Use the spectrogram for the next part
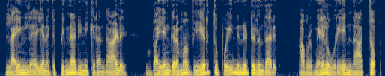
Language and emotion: Tamil, disgusted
